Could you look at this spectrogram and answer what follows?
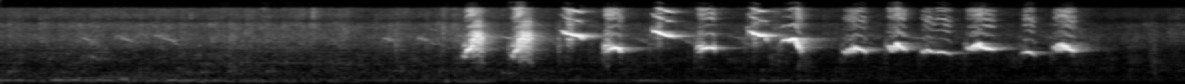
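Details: Singing greater green leafbird, kept in Indonesia and pushed to rouse rivals so they respond and crest up: after a low murmur, a brisk string of about twelve loud, downslurred whistles and chips, slightly falling in pitch.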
